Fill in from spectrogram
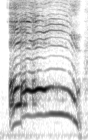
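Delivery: sudden high loud "Oh!"; a startled squeal of delight; surprised yelp. Real, not acted. Surprise at complimentary comment.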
